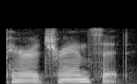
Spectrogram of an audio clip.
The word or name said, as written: paratransit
